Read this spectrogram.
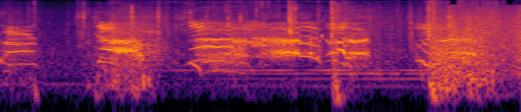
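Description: A young woman screams and grunts in strain.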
